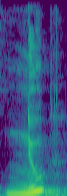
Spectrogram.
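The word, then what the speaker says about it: nous: proper subject which is new new Su new Su to translate we are and as you can hear we don't pronoun the letter S at the end of new new Su and is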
